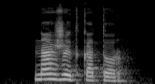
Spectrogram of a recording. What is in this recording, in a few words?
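"нажӧткатор", Komi, female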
